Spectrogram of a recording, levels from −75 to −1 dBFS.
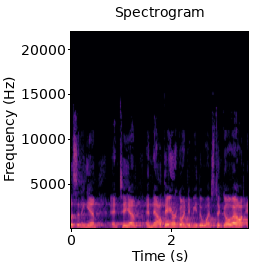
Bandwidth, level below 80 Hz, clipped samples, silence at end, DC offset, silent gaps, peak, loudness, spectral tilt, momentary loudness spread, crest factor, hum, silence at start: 13 kHz; -56 dBFS; under 0.1%; 0 s; under 0.1%; none; -8 dBFS; -25 LUFS; -4 dB/octave; 7 LU; 18 dB; none; 0 s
